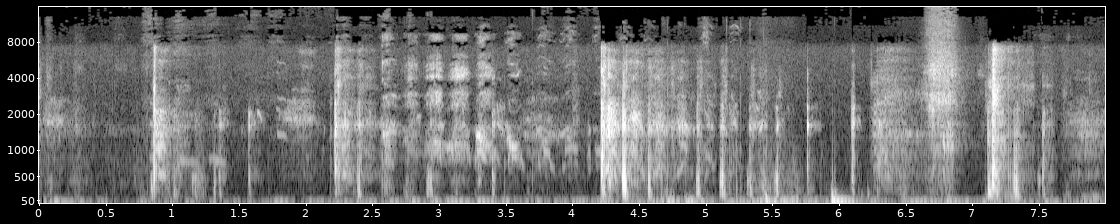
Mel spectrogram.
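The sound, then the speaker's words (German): A voice imitates a dog barking in a rapid, scrappy series of yaps and barks, fairly loud, with short gaps between bursts and no other talk. “Hund bellt da einfach vorne macht plopp.”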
